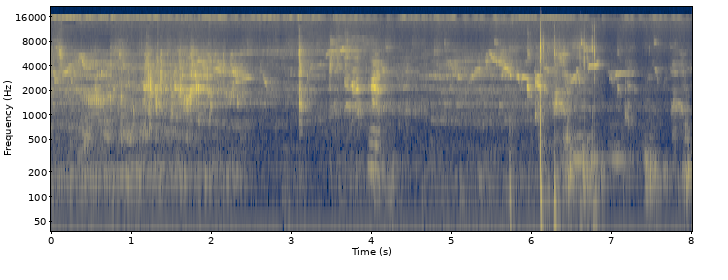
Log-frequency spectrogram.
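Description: Birds calling: a busy run of short chirps and squawks. A single sharp click comes about six seconds in.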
